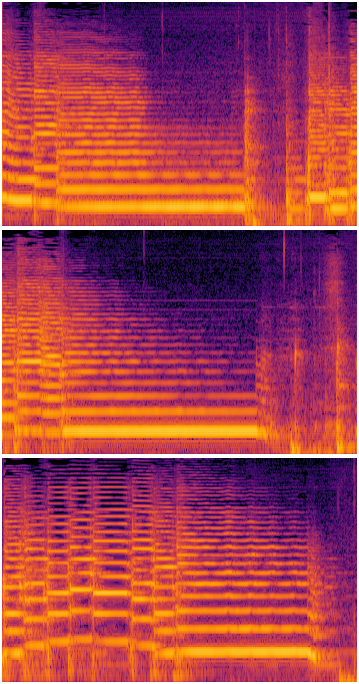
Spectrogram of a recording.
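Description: Electric guitar playing an improvised lead line from the A minor scale in short phrases, like sentences: a few quick single notes, then a long held note, then a brief pause. Three such phrases are heard.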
